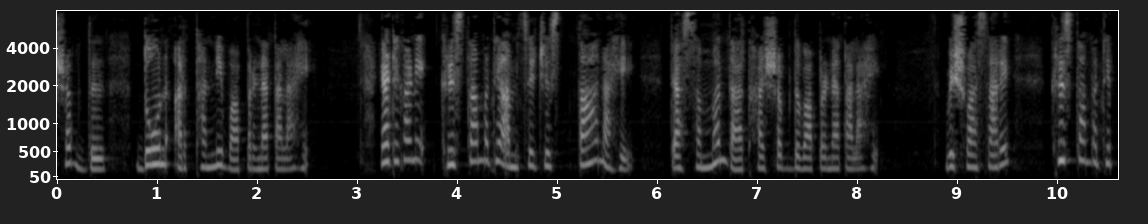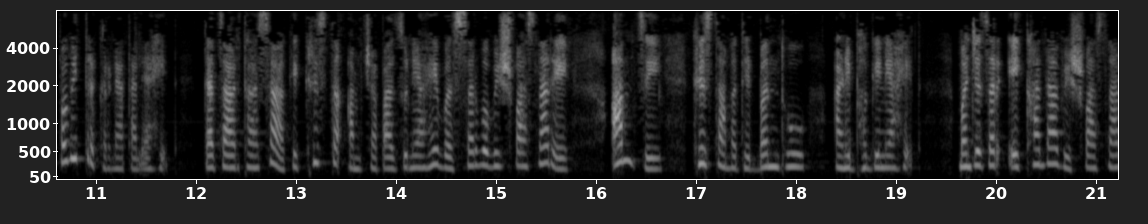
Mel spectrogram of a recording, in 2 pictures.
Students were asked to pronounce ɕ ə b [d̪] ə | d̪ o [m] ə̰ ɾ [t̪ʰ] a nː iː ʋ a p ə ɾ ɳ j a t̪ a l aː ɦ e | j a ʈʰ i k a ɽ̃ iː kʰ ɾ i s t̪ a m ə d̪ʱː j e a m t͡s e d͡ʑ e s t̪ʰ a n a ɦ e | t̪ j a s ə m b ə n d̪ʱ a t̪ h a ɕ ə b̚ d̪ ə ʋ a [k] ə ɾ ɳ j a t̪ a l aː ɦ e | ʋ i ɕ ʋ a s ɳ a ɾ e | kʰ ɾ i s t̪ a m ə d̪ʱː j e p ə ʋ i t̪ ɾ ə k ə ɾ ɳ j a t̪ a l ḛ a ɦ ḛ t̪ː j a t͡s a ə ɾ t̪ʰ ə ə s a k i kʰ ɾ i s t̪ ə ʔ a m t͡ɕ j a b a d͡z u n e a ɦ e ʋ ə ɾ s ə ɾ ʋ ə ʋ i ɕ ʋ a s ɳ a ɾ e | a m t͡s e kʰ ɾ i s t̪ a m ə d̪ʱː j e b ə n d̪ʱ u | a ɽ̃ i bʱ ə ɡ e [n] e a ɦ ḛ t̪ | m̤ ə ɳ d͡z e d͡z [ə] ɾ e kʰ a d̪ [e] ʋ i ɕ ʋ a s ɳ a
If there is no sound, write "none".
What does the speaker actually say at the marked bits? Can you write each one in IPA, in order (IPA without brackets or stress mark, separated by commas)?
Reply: d̪, n, t̪ʰ, p, n, ə, a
